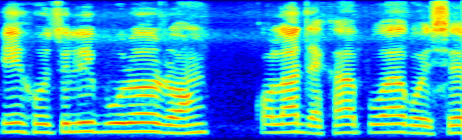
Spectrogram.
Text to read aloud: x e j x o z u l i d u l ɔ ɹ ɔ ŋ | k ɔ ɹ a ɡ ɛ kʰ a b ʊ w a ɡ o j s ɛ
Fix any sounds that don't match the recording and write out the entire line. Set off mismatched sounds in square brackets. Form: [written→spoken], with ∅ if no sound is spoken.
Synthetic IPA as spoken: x e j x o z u l i [d→b] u [l→ɹ] ɔ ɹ ɔ ŋ | k ɔ [ɹ→l] a [ɡ→d] ɛ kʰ a [b→p] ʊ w a ɡ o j s ɛ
